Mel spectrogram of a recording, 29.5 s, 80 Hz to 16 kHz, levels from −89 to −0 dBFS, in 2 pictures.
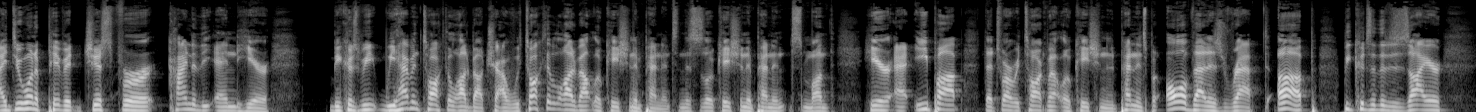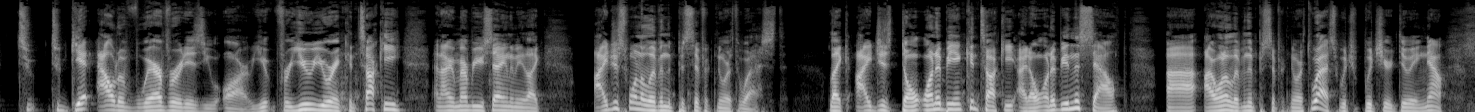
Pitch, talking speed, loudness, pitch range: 135 Hz, 245 wpm, -21 LUFS, 120-155 Hz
